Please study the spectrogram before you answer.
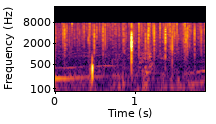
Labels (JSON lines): {"label": "biophony", "recorder": "SoundTrap 300"}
